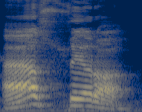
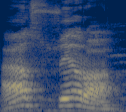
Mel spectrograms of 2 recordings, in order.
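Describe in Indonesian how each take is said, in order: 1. Bunyi s-nya berat dan emfatik. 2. Bunyi s-nya berat dan emfatik.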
